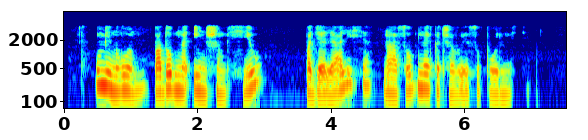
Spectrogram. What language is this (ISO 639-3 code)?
bel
